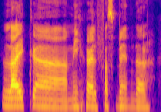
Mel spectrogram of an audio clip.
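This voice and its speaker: A native Italian speaker with an Italian accent hosting an interview in English, halting and searching for words. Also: mid-range voice, level tone, sharp tone. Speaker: cinema host interviewer. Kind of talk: interview questions.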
